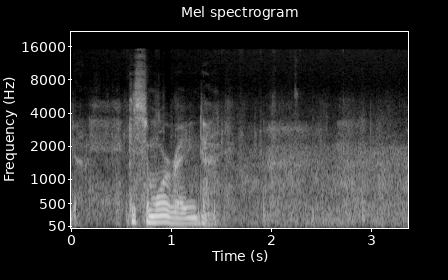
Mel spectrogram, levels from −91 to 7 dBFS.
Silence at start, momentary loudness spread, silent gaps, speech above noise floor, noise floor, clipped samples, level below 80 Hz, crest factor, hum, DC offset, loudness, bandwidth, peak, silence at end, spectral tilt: 0 s; 21 LU; none; 21 dB; -35 dBFS; under 0.1%; -48 dBFS; 18 dB; none; under 0.1%; -15 LUFS; 14 kHz; 0 dBFS; 0 s; -6.5 dB/octave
